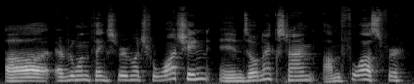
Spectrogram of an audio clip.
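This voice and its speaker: A man with a voice a little higher than most speaks as a podcast co-host. He chats casually and informally, in the style of a review discussion. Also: fairly quick, a little mellow.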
